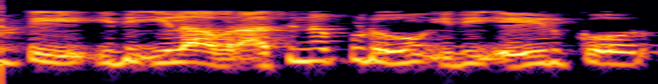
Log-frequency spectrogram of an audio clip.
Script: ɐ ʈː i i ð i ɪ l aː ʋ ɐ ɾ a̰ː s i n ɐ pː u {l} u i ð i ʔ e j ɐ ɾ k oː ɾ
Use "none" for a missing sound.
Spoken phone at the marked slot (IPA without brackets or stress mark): ɽ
